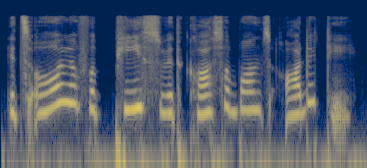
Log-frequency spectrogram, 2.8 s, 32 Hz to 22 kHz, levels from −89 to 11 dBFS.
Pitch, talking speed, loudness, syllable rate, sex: 310 Hz, 175 wpm, -16 LUFS, 5.7 syllables/s, female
